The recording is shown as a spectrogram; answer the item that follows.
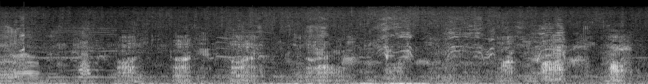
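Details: Domestic pig grunting in a series of short, rough bursts, roughly two per second, with some overlapping noisy chatter in the background.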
